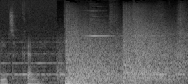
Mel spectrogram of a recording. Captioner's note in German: Schüsse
